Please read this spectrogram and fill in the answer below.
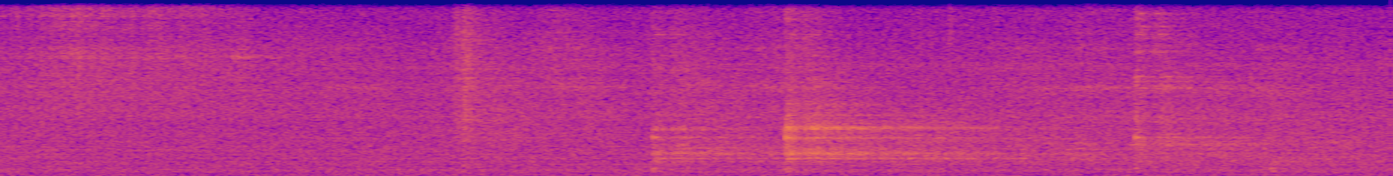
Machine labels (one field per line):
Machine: fan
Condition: abnormal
